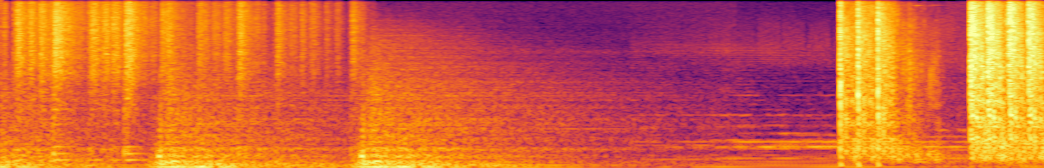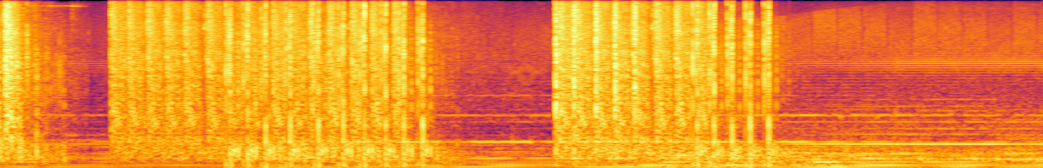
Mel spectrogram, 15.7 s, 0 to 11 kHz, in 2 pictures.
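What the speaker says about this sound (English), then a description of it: "this marksman is going to use it to strafe a piece of Messerschmitt 109" Browning machine gun from a Spitfire firing at a piece of Messerschmitt 109 aluminum wing skin: loud, close bursts of rapid automatic fire, a pair of early bursts then several long sustained bursts separated by short pauses.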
